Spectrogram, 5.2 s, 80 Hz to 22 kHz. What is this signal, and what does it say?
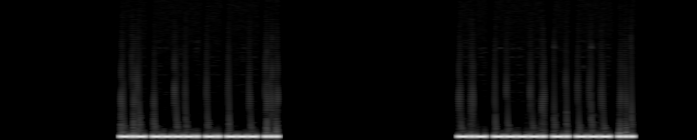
Morse code, heard as a keyed tone, about 56 wpm, 700 Hz. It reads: K9NOS K9NOS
